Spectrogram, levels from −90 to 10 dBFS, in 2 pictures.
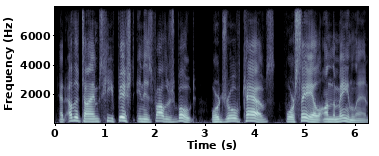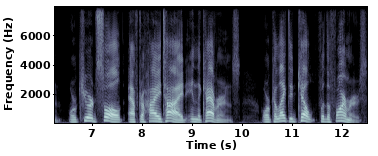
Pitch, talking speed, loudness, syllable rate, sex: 160 Hz, 155 wpm, -18 LUFS, 4.0 syllables/s, male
